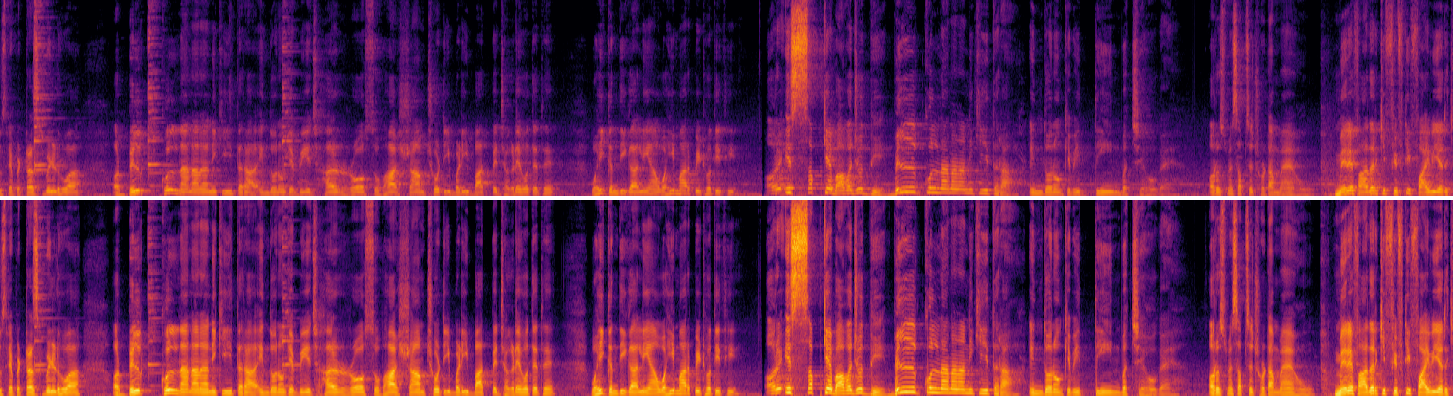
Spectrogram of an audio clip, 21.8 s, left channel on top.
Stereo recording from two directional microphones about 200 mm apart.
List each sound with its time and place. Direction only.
0.0 s a woman's voice: 45° right (ahead or behind)
2.1 s speech: centre (ahead or behind)
2.4 s a man's voice: 45° right (ahead or behind)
